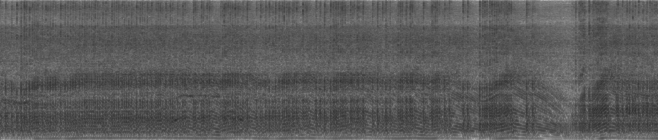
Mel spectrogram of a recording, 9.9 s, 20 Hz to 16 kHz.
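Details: Old 1950s McCulloch 35 chainsaw, points checked, spark confirmed, fueled: a steady high two-stroke buzz holds even revs with a brief dip near the end; runs fine.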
